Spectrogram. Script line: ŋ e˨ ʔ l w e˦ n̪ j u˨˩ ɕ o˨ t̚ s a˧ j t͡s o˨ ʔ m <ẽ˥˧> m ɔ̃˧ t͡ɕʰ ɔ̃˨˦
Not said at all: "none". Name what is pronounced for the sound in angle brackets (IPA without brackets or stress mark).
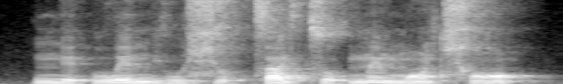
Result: ẽ˥˧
